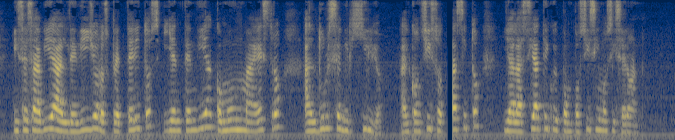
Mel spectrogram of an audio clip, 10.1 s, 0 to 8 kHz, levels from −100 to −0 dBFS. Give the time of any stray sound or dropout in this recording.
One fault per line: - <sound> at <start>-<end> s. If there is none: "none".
- dropout at 6.7-6.8 s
